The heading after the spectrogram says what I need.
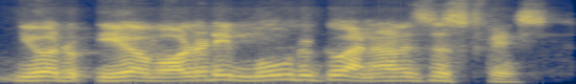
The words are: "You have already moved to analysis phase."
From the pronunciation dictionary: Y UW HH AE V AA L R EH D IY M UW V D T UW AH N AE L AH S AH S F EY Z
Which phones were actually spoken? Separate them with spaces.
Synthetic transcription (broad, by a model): Y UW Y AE V AA L R EH D IY M UW V D T UW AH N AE L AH S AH S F EY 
